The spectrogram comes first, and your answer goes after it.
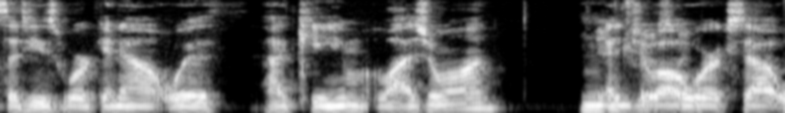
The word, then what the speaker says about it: Hakeem: Hakeem, as I've been told to pronounce it tonight, I'm here representing millions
